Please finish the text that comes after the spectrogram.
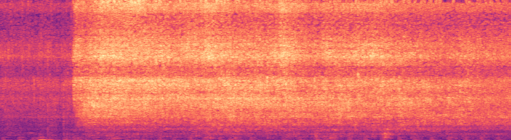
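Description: Bombay duck (lote) fish pieces dropped into hot oil in a pan, a sudden loud burst of sizzling that holds as a dense, sustained hiss and slowly eases off.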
